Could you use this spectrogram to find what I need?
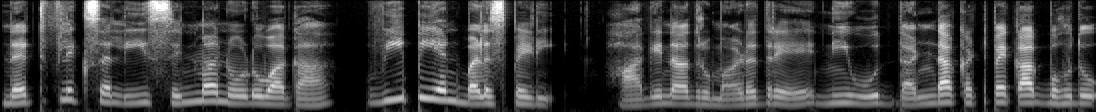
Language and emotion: Kannada, fearful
